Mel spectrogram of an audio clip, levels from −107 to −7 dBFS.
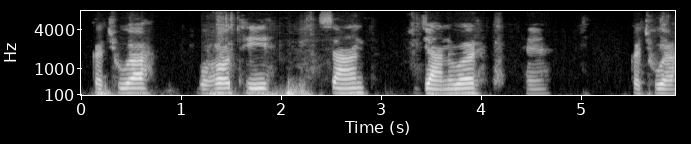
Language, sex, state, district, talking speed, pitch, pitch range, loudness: Hindi, male, Bihar, Lakhisarai, 80 wpm, 160 Hz, 150-165 Hz, -25 LUFS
